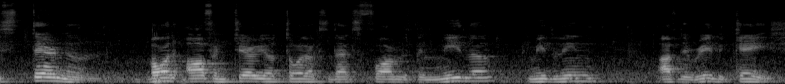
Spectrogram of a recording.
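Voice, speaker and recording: At a very slow pace, a man with a non-native accent speaks at a medium pitch and fairly even intonation. The recording has audible room echo and noticeable background noise. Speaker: anatomy tutor. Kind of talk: tutorial. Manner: halting, stumbles over terms.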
